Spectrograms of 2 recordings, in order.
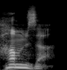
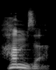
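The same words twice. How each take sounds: The two takes are said the same way.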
